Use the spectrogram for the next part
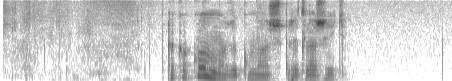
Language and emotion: Russian, sad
